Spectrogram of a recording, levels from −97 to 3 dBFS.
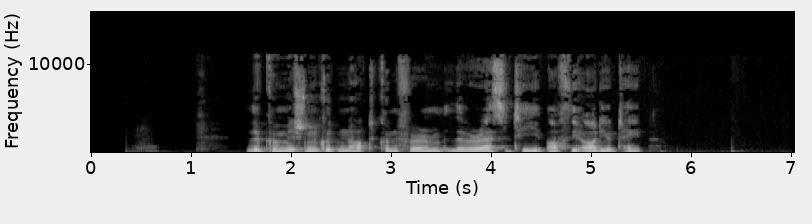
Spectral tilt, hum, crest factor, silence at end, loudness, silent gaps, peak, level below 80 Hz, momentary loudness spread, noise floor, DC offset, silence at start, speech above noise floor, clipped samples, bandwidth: -6 dB/octave; none; 20 dB; 1.5 s; -31 LUFS; none; -12 dBFS; -58 dBFS; 8 LU; -78 dBFS; under 0.1%; 1.55 s; 49 dB; under 0.1%; 11.5 kHz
